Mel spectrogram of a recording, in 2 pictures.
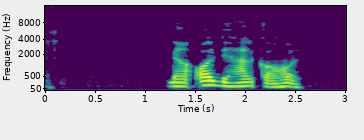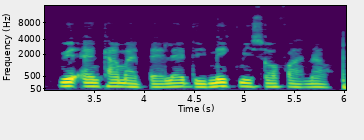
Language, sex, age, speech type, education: Nigerian Pidgin, male, 15-29, read, primary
